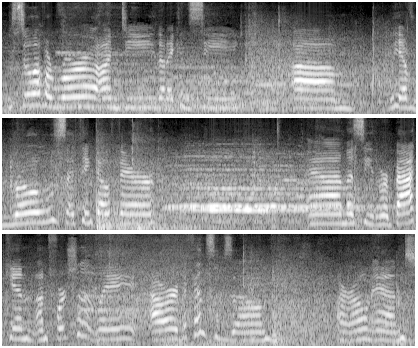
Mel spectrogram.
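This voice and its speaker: A woman giving informal, halting live hockey commentary as an unsure, self-deprecating amateur, with a slightly scratchy voice. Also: high voice, fairly even intonation. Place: indoor ice hockey arena. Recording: music and crowd noise behind, arena. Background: music and crowd.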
